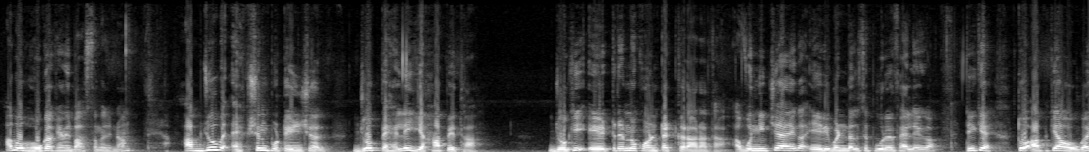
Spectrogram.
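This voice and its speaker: A man with an Indian accent giving a casual classroom-style physiology lecture, often repeating phrases and asking the listener questions. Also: on the high side. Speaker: physiology teacher.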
